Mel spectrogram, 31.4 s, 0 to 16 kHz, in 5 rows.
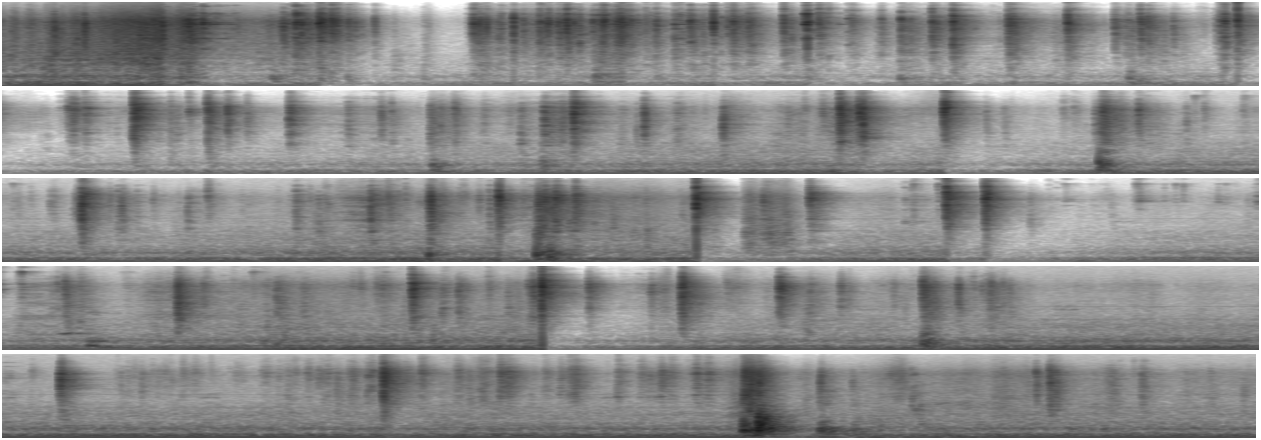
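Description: Tent nylon rustling briefly as it is handled at the stuff sack, then a long irregular run of sharp clicks and light rattles as the Copper Spur UL2's shock-corded tent pole sections are unfolded and snapped together.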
